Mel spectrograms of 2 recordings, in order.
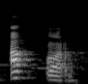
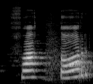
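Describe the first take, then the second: First: It begins with a vowel, no F. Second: It begins with an F sound.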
